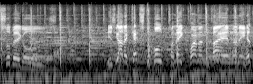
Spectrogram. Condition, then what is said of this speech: None; typical speech.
